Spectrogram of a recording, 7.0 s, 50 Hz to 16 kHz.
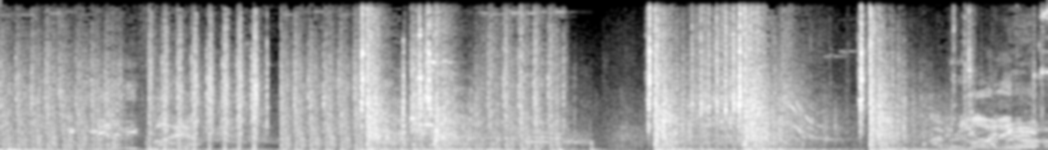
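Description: Rapid automatic gunfire and shotgun blasts fill a Call of Duty Modern Warfare 2 match, with dense bursts of shots, loud and close, and brief in-game voice callouts mixed in.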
